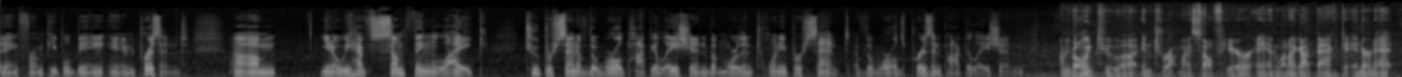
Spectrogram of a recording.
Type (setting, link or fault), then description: setting, outdoors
